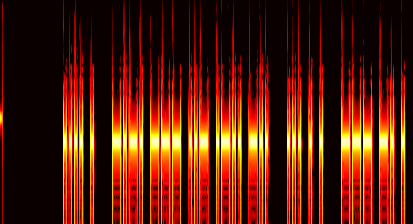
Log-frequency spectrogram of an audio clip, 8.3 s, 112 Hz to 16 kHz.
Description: Morse code, heard as a keyed tone, about 22 wpm, 700 Hz. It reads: HE COULD SEE ONE
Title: Sentences from Top 1100 Words 22wpm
